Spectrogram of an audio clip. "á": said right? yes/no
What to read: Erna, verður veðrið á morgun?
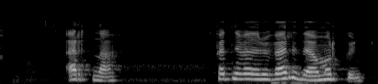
yes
